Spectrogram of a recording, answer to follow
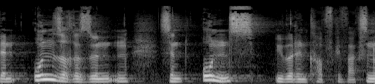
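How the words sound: The first-person words are read with strong emphasis.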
